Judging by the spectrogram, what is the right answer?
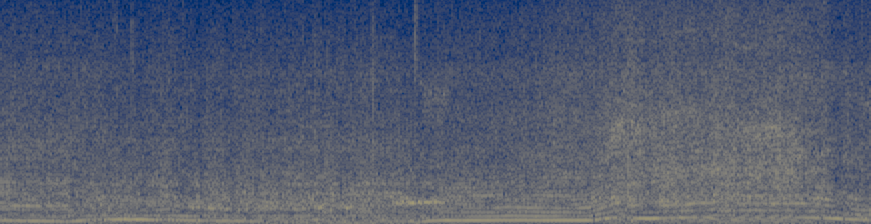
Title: Bad misfire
